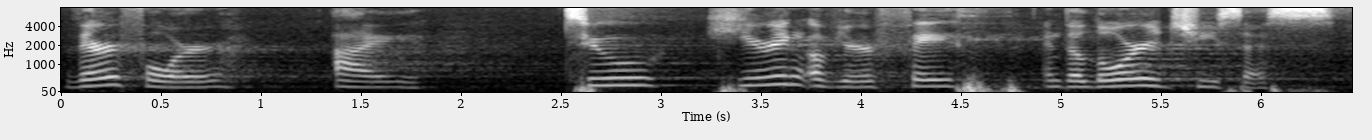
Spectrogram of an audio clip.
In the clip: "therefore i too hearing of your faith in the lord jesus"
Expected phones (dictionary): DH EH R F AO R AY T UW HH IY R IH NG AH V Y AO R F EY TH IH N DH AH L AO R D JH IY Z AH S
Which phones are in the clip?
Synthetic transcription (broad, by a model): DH EH R F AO R AY T UW HH IY R IH NG AH V Y AO R F EY TH IH N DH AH L AO R D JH IY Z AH S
